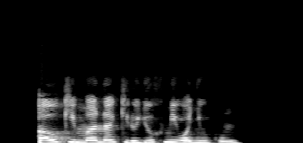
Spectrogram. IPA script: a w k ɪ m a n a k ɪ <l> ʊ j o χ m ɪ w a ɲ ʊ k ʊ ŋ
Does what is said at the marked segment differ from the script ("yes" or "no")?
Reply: yes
